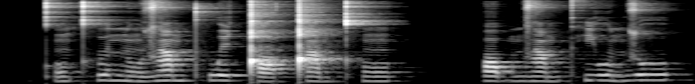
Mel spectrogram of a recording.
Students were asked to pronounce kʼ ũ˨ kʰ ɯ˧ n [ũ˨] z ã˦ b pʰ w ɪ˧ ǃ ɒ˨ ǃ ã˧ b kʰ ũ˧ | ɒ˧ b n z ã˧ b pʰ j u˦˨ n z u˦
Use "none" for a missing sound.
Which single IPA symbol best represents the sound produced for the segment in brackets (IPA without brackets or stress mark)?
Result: ũ˨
